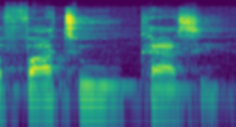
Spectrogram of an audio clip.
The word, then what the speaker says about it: Fatukasi: pronounce that last name like you're enunciating each syllable so oh my last name uh fatu kasi thank you hey fully um how about the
